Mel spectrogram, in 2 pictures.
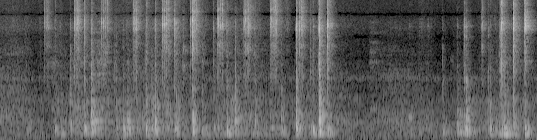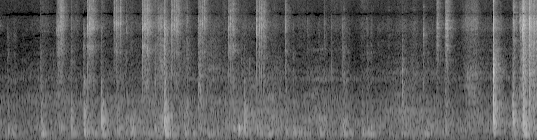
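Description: Irregular small metallic clicks and scrapes of a screwdriver and fingers working on the brass case and pointer mechanism of a pressure gauge being taken apart, with a quieter pause partway through.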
